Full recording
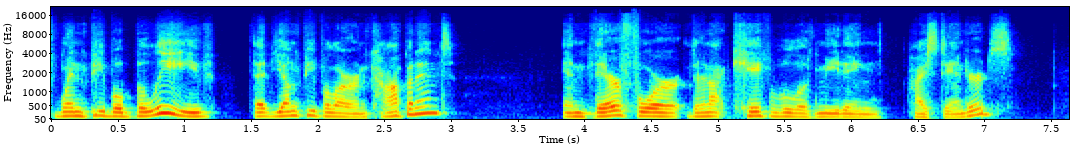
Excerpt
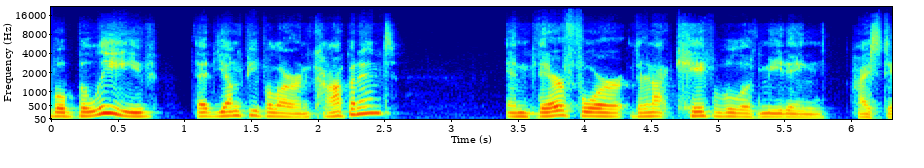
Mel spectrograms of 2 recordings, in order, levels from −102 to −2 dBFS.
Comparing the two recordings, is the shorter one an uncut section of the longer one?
yes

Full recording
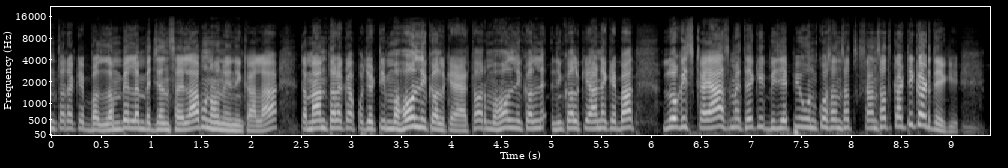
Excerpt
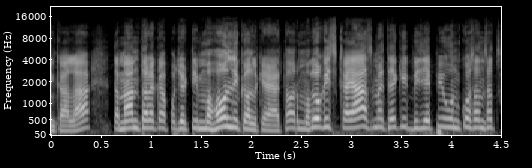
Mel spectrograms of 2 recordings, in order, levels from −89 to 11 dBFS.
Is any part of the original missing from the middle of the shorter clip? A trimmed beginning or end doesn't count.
yes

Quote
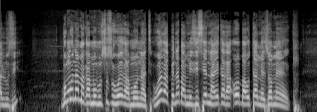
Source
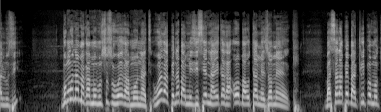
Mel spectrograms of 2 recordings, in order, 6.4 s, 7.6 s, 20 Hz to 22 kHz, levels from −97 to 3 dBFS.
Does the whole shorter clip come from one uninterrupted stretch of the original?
yes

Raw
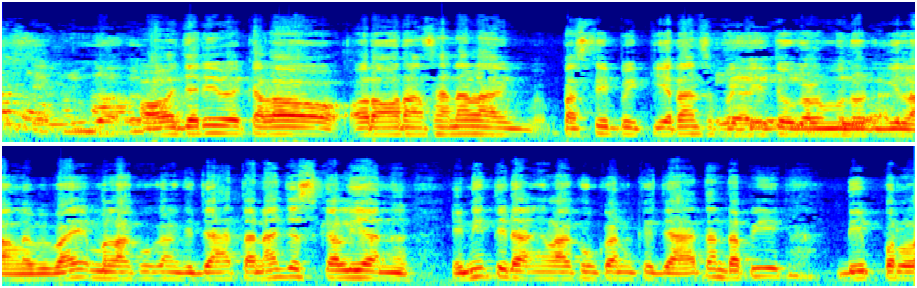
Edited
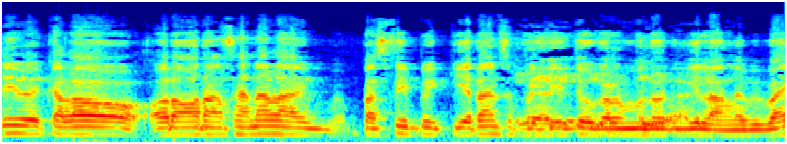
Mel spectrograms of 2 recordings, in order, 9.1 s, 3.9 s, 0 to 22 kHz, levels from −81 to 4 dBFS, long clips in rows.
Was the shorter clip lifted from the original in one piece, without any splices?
yes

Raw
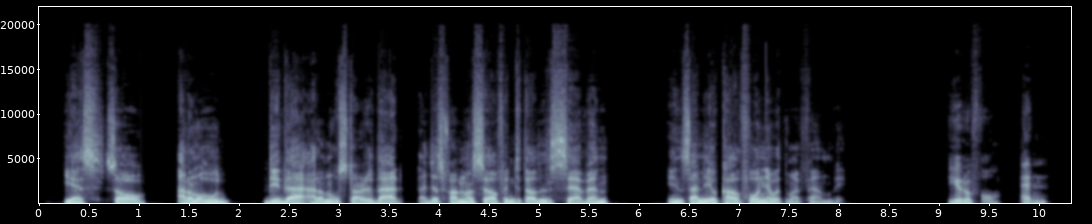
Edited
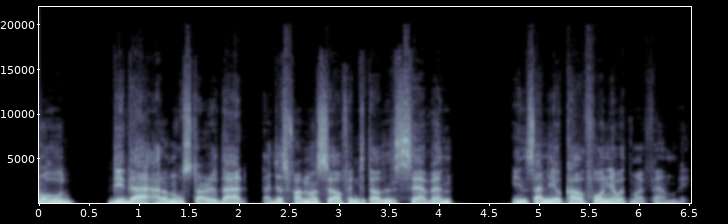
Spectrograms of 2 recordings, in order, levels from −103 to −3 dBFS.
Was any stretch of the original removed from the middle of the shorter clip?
no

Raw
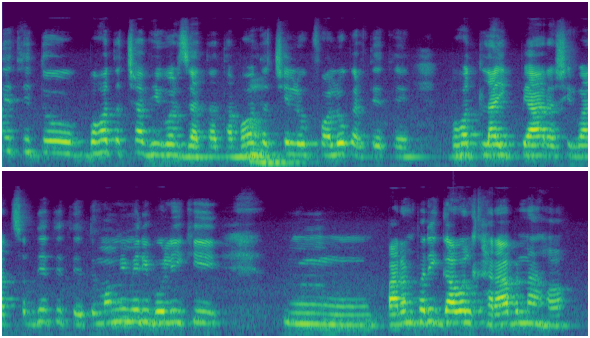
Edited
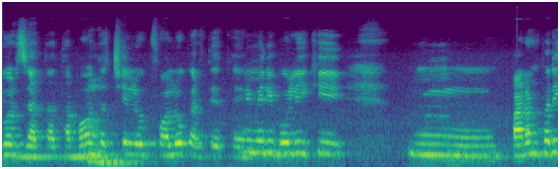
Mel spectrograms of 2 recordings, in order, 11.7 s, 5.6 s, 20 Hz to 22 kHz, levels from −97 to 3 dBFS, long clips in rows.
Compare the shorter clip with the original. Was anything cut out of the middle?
yes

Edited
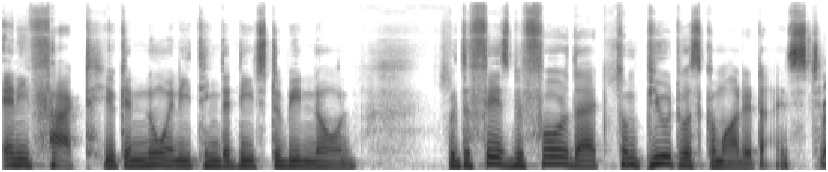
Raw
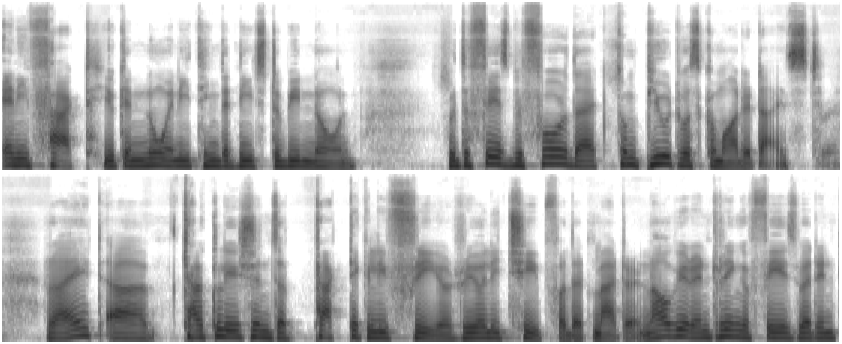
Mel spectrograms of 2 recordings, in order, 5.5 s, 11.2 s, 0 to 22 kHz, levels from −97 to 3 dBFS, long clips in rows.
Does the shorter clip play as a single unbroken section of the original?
yes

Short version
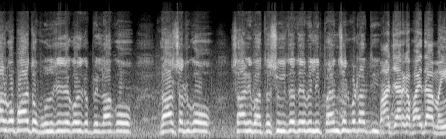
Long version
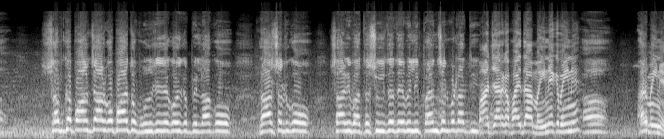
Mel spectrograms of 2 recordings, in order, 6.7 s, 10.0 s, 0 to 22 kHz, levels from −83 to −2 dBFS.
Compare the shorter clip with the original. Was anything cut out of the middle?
no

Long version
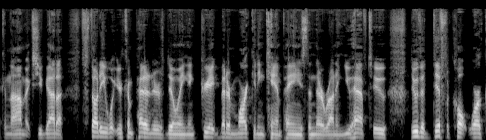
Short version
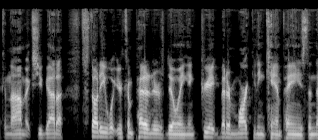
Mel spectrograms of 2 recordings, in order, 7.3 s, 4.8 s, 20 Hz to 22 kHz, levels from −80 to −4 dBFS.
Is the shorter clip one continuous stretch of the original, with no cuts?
yes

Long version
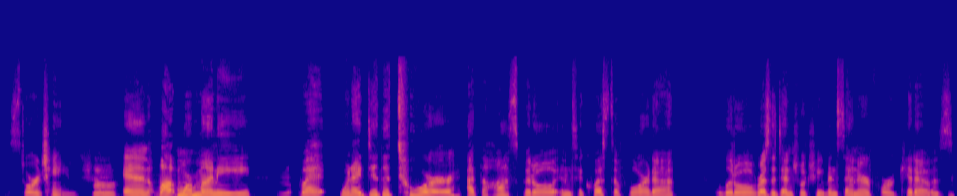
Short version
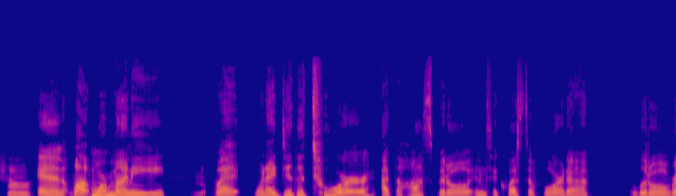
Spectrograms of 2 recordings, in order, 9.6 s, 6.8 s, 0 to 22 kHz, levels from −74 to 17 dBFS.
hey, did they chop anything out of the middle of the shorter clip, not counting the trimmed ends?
no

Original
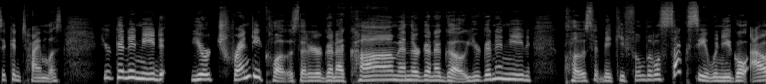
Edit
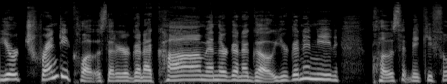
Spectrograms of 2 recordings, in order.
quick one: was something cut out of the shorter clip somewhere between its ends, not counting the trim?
no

